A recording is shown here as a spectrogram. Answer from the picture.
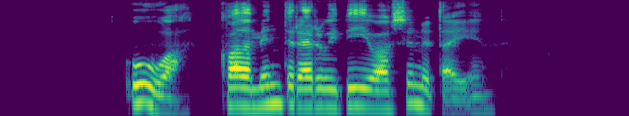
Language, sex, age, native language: Icelandic, male, 30-39, English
